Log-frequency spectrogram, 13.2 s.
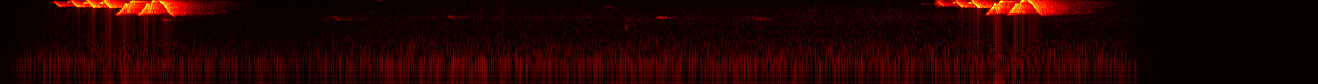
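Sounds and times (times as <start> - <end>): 
hairy woodpecker calls: 0.6 - 2.2, 9.3 - 11.0.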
